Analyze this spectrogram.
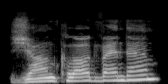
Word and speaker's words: Jean-Claude Van Damme: very goddess yeah okay I thought it was Gene it's spelled Gene I'm just a hopeless American like that but what do I know Jean it is um yes big star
